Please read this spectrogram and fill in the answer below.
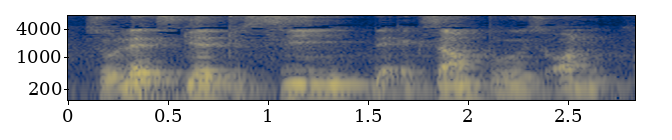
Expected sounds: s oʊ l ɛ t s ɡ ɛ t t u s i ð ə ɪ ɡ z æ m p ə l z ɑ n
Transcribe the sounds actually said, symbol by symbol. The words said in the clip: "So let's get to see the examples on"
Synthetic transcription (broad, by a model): s oʊ l ɛ t s ɡ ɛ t t u s i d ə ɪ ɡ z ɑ m p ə l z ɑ n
